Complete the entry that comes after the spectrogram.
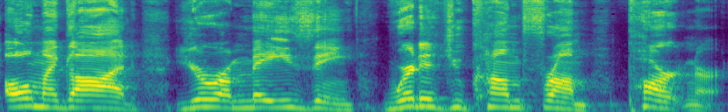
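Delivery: loud, gushing mock amazement; gushing excitement. Twitch welcoming its new partner, gushing loudly. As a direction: act out an over-the-top, starstruck welcome. Acting Twitch's reply to her.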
